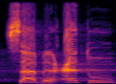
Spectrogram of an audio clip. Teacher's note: huruf ba perhatikan berharokat sukun. Ya, karena berharokat sukun maka dia dibaca pantul ya. Karena huruf ba berharokat sukun adalah salah satu daripada huruf-huruf pantul ya.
